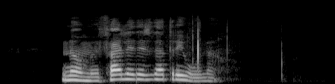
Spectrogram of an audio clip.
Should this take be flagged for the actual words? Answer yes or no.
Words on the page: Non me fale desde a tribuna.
no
